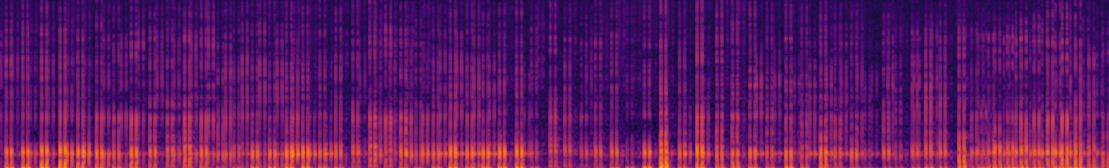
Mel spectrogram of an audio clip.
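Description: A plastic tupperware food container is tapped fast and aggressively in rapid, uneven bursts. Each tap is a short, dull, hollow thud with a heavy low end and almost no ring, running steadily for the whole clip.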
